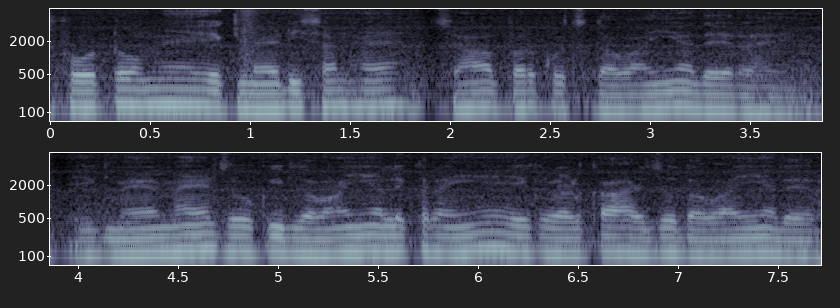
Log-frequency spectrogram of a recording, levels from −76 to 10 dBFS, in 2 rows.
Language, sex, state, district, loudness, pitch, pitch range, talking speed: Hindi, male, Uttar Pradesh, Gorakhpur, -27 LUFS, 115 Hz, 110-120 Hz, 225 wpm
